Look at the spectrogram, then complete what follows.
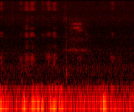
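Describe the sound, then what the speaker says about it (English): Pen or pencil strokes scratch softly across paper as someone writes out a math ratio by hand, short scribbling bursts close to the mic over a low room hum, with no talking. "I'm going to write down here"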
